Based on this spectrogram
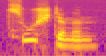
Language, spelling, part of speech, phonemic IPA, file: German, zustimmen, verb, /ˈt͡suːˌʃtɪmən/, De-zustimmen.ogg
- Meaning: 1. to agree 2. to agree with, to be in accord with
